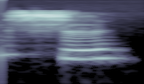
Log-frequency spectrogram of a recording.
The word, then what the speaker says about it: 字: 名字名字字 That's the Z.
